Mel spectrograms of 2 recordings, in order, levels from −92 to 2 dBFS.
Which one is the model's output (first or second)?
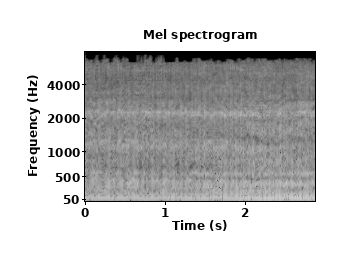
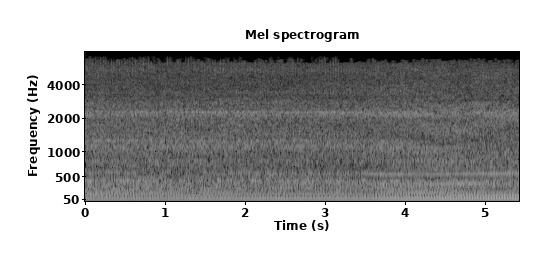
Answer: first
